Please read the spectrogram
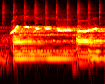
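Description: Background music: a high whistled melody over held chords, with a light ticking beat about five times a second. The chords change twice.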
